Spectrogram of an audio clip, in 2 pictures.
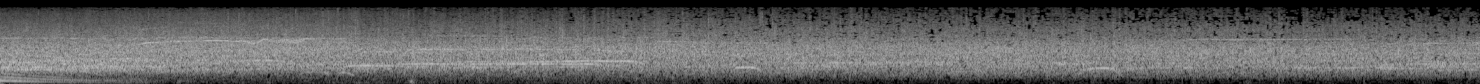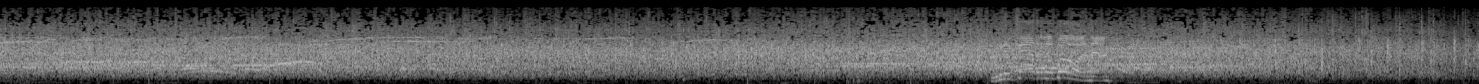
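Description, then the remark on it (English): A crowd claps steadily in a long, dense round of applause, loud and sustained throughout with a few faint whoops rising over it, no speech standing out. “I think that, how about a big round of applause for Richard?”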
